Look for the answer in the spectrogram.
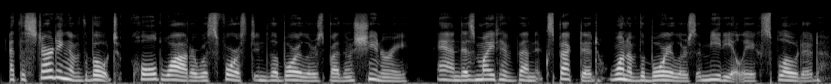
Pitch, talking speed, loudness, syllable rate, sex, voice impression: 195 Hz, 200 wpm, -18 LUFS, 6.1 syllables/s, female, very feminine, slightly young, slightly adult-like, thin, slightly relaxed, slightly weak, bright, slightly hard, clear, fluent, cute, slightly cool, intellectual, refreshing, slightly sincere, slightly calm, friendly, reassuring, unique, slightly elegant, slightly wild, sweet, lively, kind, slightly intense, slightly modest, light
